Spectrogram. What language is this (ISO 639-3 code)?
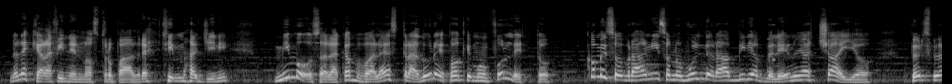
ita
